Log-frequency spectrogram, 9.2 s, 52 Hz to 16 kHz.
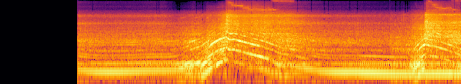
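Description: After about a second and a half of silence, a supercharged Mazda MX-6 engine idles and is revved twice, the second blip shorter. At the top of each rev a hiss comes in as the throttle snaps shut: the Greddy Type S blow-off valve venting.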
